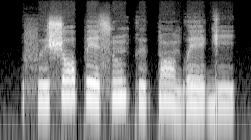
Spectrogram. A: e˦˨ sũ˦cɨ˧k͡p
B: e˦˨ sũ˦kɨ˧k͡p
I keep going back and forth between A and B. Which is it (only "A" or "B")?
B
